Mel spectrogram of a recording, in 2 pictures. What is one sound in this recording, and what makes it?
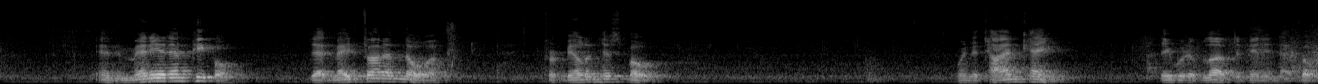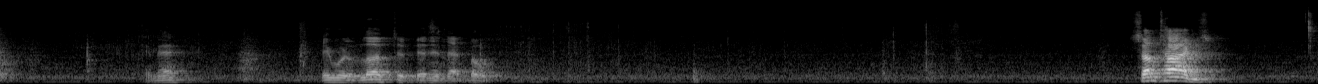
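A middle-aged man speaks with animation in short bursts, with pauses, in a room with slight echo.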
